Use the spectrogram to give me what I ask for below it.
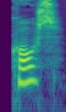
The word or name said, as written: kors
